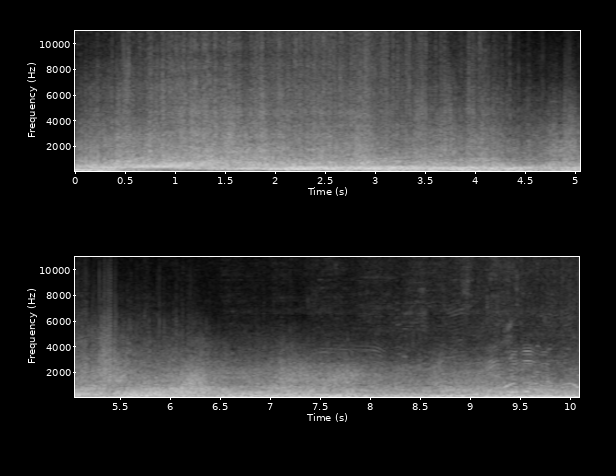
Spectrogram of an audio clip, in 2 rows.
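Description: Jet noise from the Thunderbirds' formation of F-16 fighters flying past, a loud, even rush whose high hiss dies away about halfway through.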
